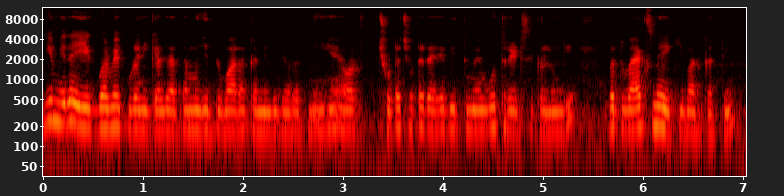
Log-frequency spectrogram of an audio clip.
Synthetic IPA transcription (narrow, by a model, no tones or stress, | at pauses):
jemeːɾaeːk̚baːɾmẽpuːɾanɪkəld͡ʒaːt̪aɦɛmʊd͡ʒʱed̪obaːɾakɐɾnekizɐɾuːɾət̪nɐ̰ɦĩɦɛɔːɾ | t͡ʃʰoːʈat͡ʃʰoːʈaɾɛɦebʱit̪omɛ̃ʋot̪ʰɾeːɖsɪkɐlːũːŋɡi | bɐt̪ʋɛːksmɛ̃eːkɦibaːɾkɐɾt̪iɦũː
